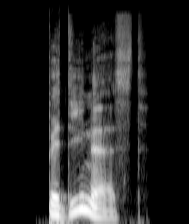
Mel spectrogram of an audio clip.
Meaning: second-person singular subjunctive I of bedienen
- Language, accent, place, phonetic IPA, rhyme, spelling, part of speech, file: German, Germany, Berlin, [bəˈdiːnəst], -iːnəst, bedienest, verb, De-bedienest.ogg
